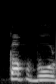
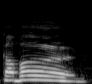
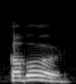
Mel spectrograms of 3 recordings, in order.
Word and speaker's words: cupboard: देखना आप लोग, जैसे CUPBOARD, आम आदमी क्या लगेगा, CUP कप और BOARD बोर्ड, तो ये क्या होना चाहिए, कप बोर्ड होना चाहिए, बट होता क्या है, ये कबर्ड। क्या होता है दोस्तों, कबर्ड। CUPBOARD कबर्ड होता है, कबर्ड, अलमारी, कबर्ड। P और R यहाँ क्या होते हैं, साइलेंट होते हैं। P भी साइलेंट है, कप बोर्ड नहीं, और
